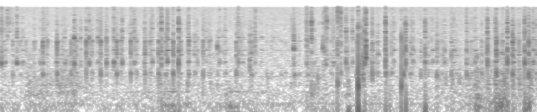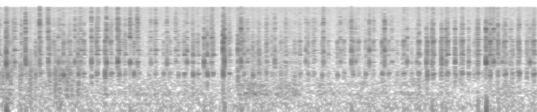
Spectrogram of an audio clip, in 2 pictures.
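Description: Metal lids are tapped rapidly, recorded binaurally. The result is a quiet, dense stream of short, dry clicks with little ring, a few sharper taps standing out, over a low background rumble.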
